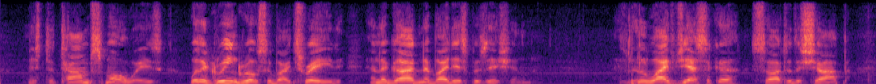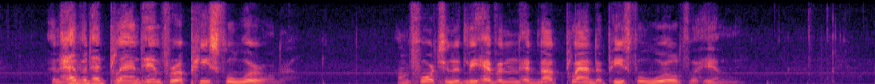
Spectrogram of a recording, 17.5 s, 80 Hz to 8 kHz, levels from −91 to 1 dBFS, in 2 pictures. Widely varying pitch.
No: average, 3.8 semitones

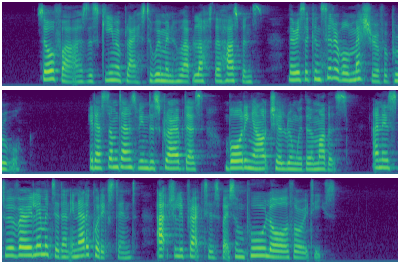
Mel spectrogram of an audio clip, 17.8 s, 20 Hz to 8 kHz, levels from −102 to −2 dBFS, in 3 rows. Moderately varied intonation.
Yes: average, 3.9 semitones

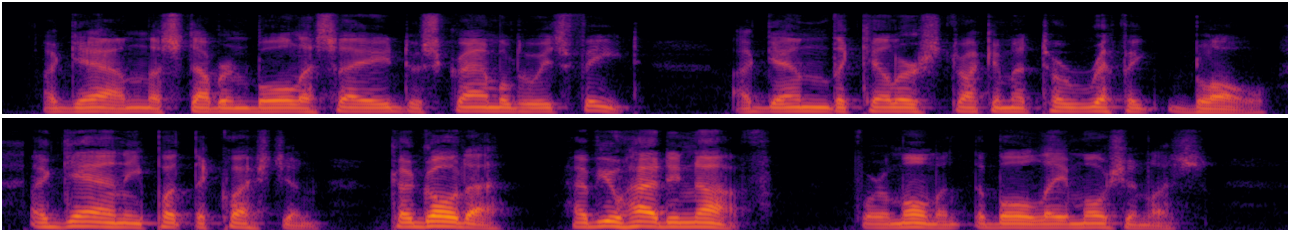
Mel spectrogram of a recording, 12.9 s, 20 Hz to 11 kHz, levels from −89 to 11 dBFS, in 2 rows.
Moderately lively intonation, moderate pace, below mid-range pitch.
No: narrow, 2.2 semitones; average, 160 wpm; low, 110 Hz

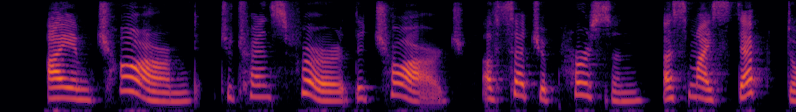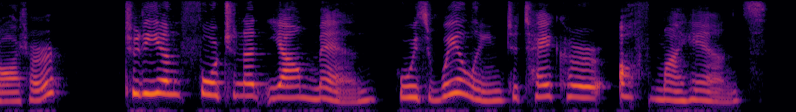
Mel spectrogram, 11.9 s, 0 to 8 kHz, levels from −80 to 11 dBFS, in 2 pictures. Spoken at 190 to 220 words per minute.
No: average, 145 wpm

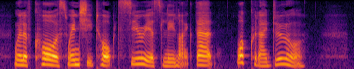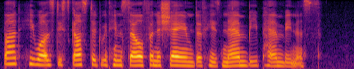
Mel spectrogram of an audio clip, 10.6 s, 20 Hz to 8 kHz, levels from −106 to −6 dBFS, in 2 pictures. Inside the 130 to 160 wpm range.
Yes: average, 140 wpm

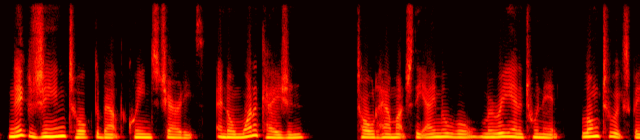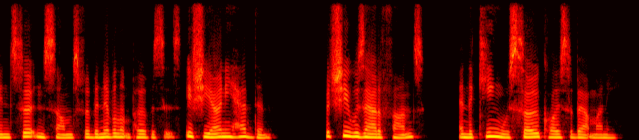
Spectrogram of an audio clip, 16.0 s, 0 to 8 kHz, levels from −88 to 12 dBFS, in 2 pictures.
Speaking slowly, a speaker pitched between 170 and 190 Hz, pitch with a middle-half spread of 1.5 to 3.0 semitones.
No: average, 170 wpm; medium, 185 Hz; average, 2.7 semitones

